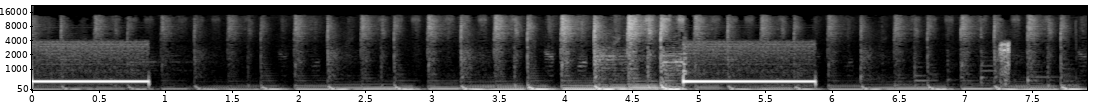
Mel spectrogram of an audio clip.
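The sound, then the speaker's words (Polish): Telephone tones as a call is placed for a prize game: two long, steady beeps a few seconds apart, each cutting off sharply, over a rhythmic music bed with punchy beats. “Jeśli działa jak należy, to w takim razie już teraz mogę do kogoś z Was zadzwonić.”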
